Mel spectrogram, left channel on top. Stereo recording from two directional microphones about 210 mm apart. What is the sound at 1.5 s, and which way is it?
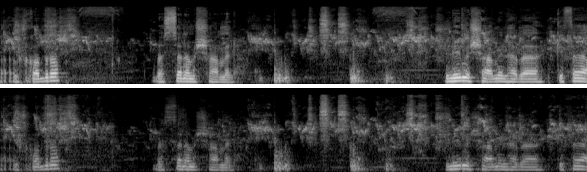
Speech, 50° left (ahead or behind).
